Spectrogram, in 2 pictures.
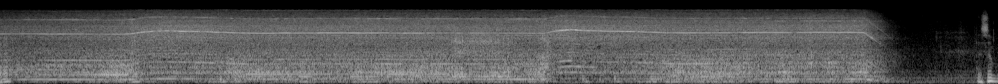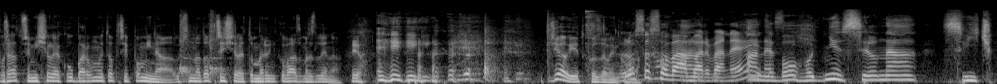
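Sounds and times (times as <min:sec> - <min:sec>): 
stick blender: 0:00.0 - 0:09.0
speech: 0:09.8 - 0:19.9
laughter: 0:13.8 - 0:15.4.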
